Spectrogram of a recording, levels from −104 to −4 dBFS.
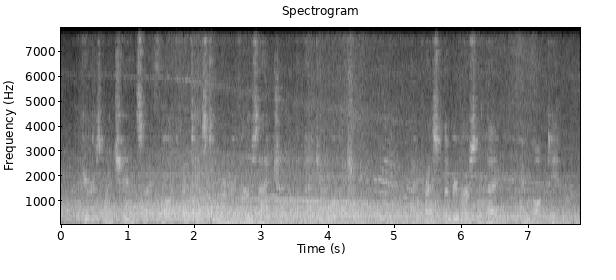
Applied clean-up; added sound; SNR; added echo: none; Subway, metro, underground; -3 dB; reverberation time 0.2 s.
